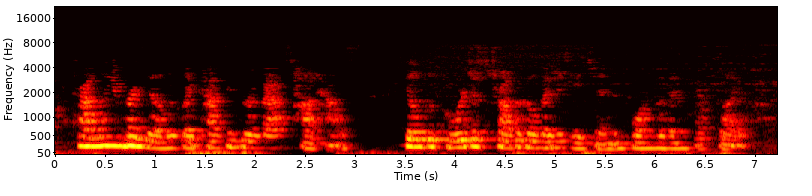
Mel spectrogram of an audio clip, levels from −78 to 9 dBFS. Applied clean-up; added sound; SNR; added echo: classical method WPE with log-MMSE.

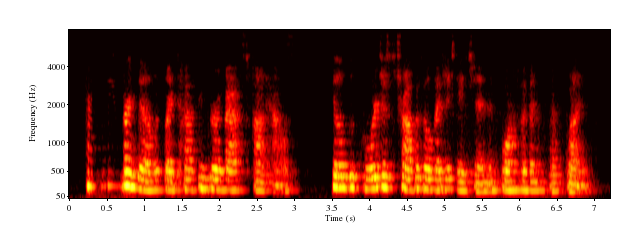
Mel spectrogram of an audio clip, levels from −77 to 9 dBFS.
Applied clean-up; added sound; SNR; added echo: neural mask model DeepFilterNet 3.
